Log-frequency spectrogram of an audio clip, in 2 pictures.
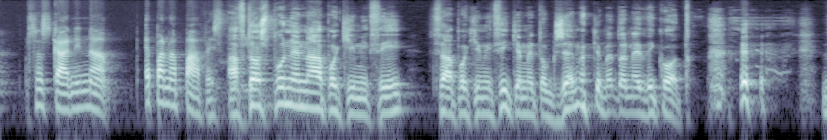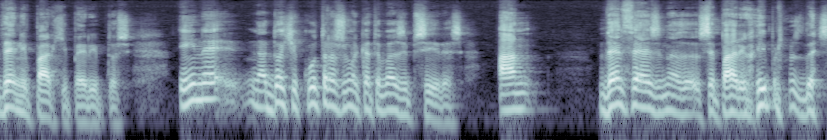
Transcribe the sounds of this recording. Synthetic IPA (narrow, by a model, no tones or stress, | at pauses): sɐskɐninɐ | epɐnɐpɐvest̪ɐft̪o̞spuine̞nɐːpo̞cimiθi | θɐːpo̞cimiθice̞me̞t̪o̞ɡze̞no̞ce̞me̞t̪o̞neðiko̞t̪u̥ | ðe̞nipɐɾçipe̞ɾḭp̚t̪o̞si̥ | ine̞nɐd̪o̞çikut̪ɾɐsunɐkɐt̪e̞vɐzipsiɾe̞s | ɐn | ðe̞nθeznɐse̞pɐɾio̞ipnozðe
